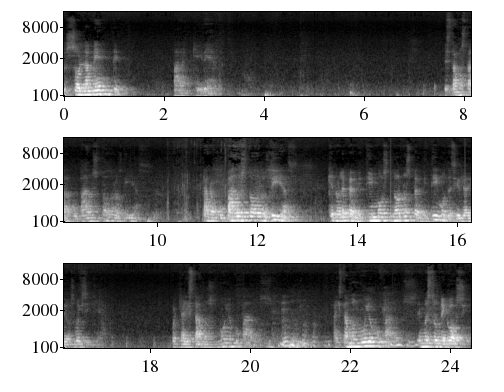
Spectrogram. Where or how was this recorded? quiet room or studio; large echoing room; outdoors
large echoing room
